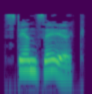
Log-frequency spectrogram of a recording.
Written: stanzaic

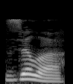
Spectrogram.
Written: zilla

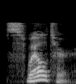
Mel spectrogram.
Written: swelter

